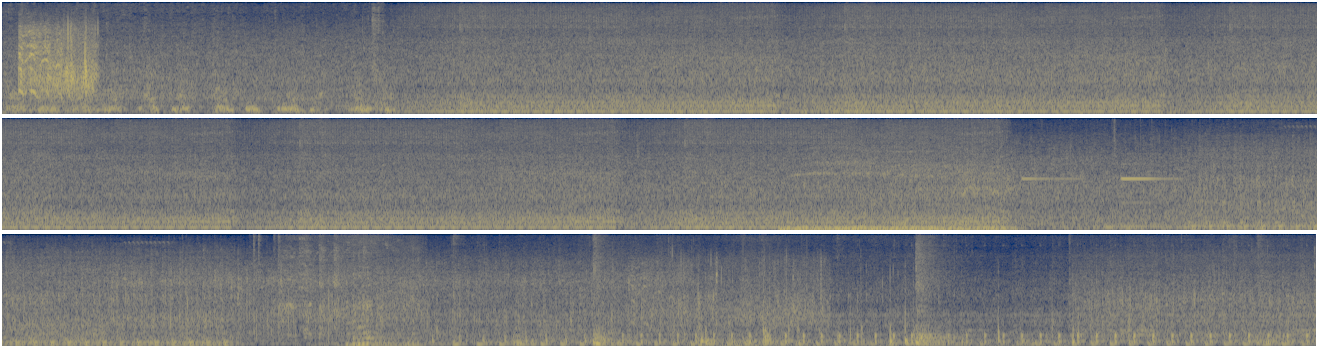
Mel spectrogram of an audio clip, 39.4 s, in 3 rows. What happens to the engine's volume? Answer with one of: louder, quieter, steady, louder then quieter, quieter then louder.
steady.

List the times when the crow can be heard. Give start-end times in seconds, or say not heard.
not heard.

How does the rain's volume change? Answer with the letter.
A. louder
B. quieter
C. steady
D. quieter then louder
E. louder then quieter
C.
